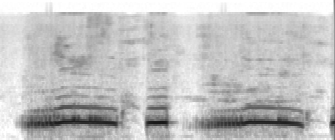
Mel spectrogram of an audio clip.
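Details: White dove in courtship, in heat and nodding, calling repeatedly: two long, low, rough purring coos, each followed by a short clipped note, all at a steady low pitch.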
